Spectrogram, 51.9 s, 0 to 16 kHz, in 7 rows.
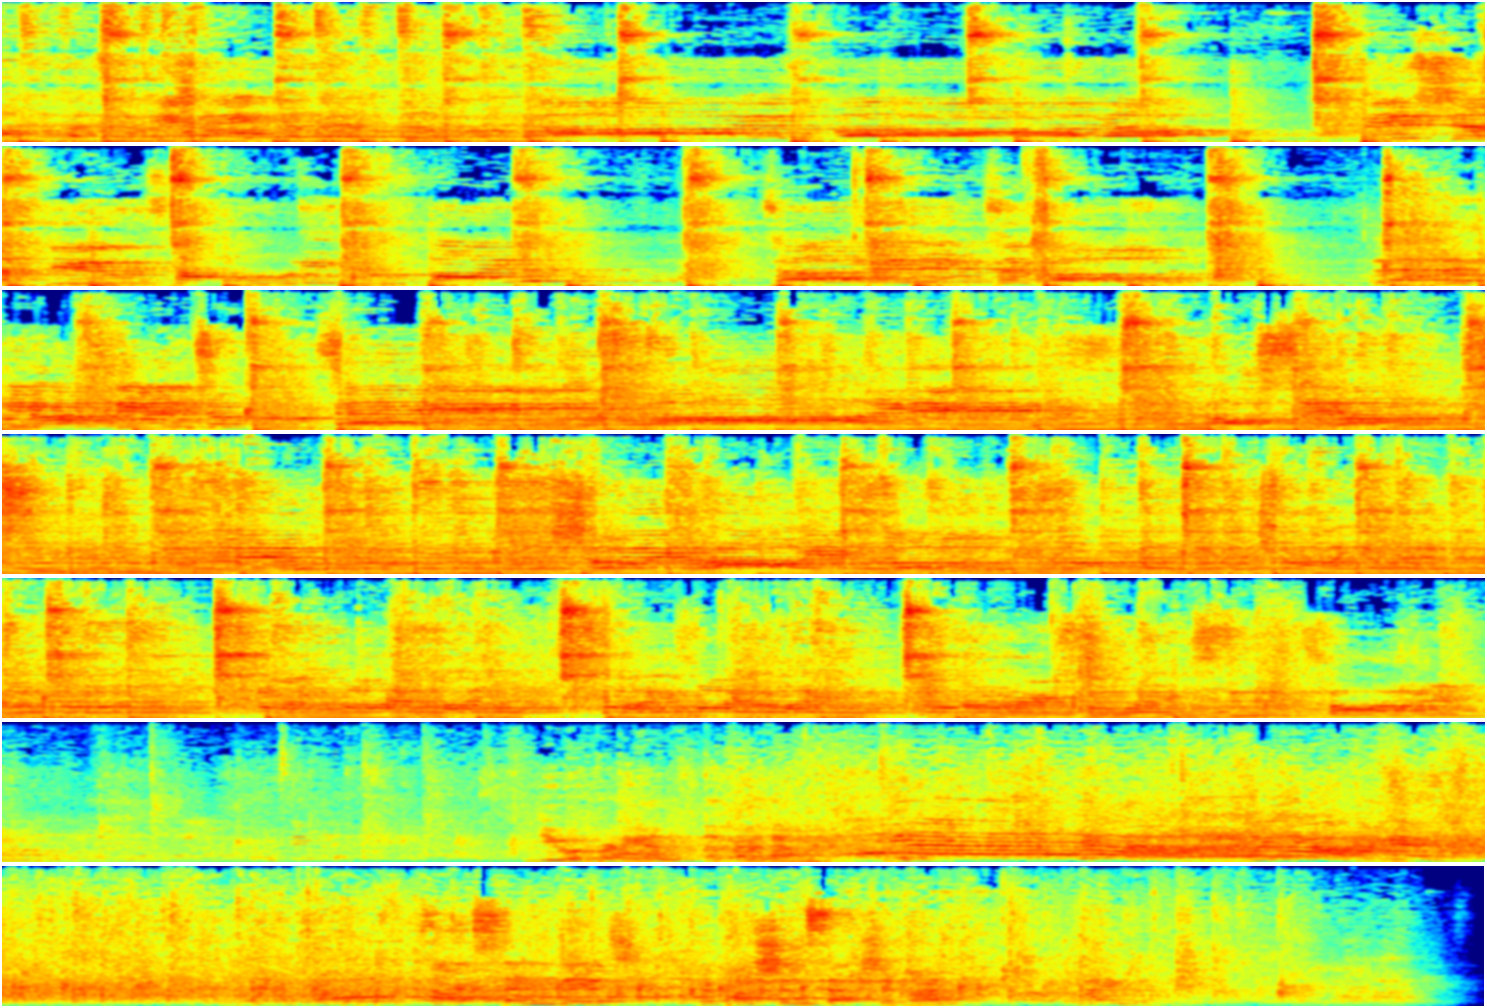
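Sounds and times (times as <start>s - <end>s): live band singing: 0.0s - 38.5s
audience clapping and banging: 5.0s - 8.0s, 8.6s - 51.6s.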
